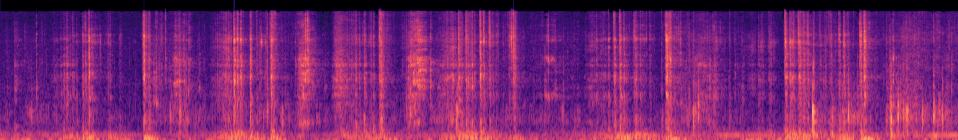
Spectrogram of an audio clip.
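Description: A metal utility blade scrapes and cuts into a solid, palm-sized bar of dry orange soap held in a hand with blue-painted nails, and crumbly flakes fall away. Repeated crisp, bright scraping and crunching strokes come in quick bursts over a low, steady hum. Each stroke dies away almost at once.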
